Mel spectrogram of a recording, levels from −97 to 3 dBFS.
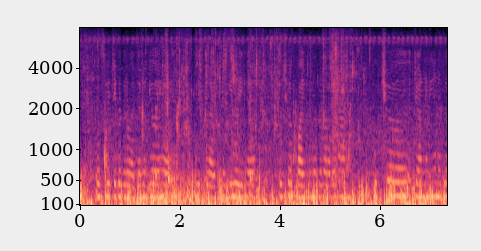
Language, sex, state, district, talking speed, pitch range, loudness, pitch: Punjabi, female, Punjab, Fazilka, 170 wpm, 105-125 Hz, -15 LUFS, 110 Hz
